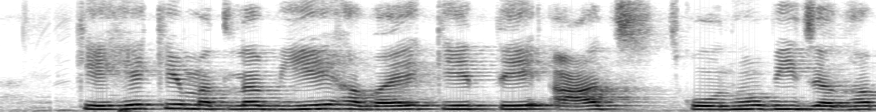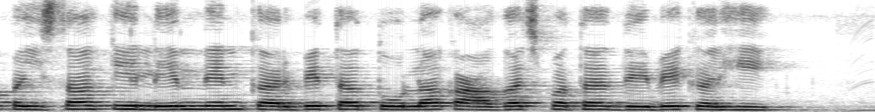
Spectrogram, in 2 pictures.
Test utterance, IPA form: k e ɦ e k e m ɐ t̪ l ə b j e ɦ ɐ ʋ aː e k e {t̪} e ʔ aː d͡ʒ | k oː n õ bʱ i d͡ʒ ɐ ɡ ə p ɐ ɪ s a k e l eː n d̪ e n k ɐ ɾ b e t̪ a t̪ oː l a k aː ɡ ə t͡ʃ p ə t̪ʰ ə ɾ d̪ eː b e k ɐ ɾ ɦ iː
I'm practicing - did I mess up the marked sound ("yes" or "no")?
no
